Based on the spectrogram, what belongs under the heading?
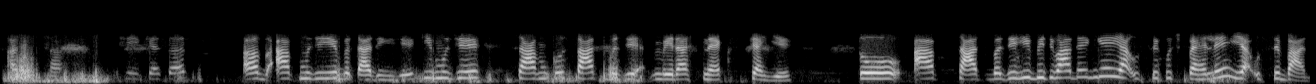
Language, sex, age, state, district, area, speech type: Hindi, female, 30-45, Uttar Pradesh, Sonbhadra, rural, conversation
